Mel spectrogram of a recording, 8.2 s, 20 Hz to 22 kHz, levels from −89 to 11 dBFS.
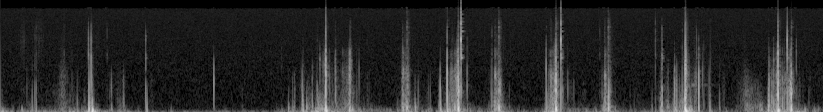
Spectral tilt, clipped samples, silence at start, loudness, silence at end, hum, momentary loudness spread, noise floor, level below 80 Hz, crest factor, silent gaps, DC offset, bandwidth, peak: -5.5 dB/octave; 0.2%; 0 s; -21 LUFS; 0.2 s; none; 25 LU; -54 dBFS; -28 dBFS; 22 dB; none; under 0.1%; 17 kHz; 0 dBFS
